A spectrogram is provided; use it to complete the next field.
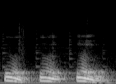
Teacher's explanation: The tongue position is high and back. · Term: high back vowel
